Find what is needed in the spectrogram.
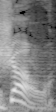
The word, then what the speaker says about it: Schau: It's Steve Schau. – It's spelt show, said show. Chow. – Yeah. Show, but there's no E on the end.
